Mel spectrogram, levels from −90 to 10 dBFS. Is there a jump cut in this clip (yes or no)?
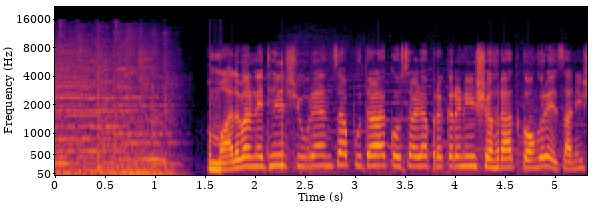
yes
